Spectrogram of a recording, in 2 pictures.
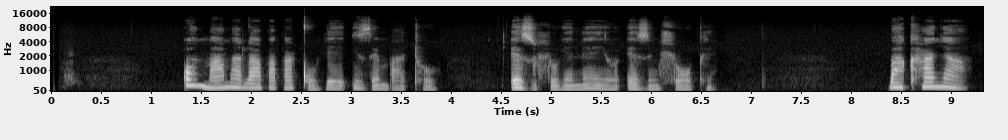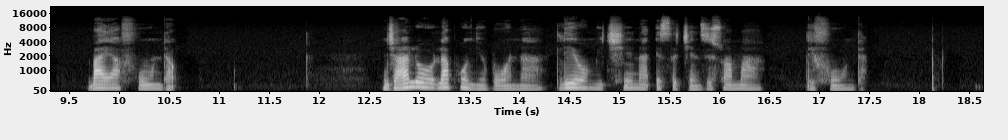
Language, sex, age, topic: North Ndebele, female, 25-35, health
